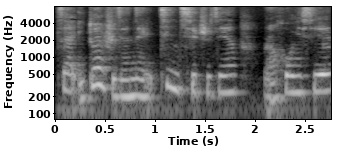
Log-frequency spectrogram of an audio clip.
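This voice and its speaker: A woman speaks in a dark, mellow, gentle tone that is somewhat breathy. Her pitch varies in an ordinary way. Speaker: tarot reader. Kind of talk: casual interview. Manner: gentle, many fillers.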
